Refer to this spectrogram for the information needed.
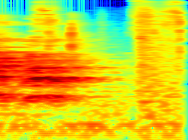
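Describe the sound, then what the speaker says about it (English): A dog barks a couple of times indoors, a short muffled woof followed by a softer second bark, fairly close and alone. "Apologies for the dog, as always."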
